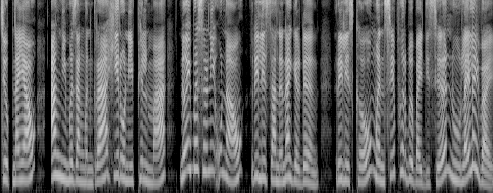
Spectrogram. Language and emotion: Bodo, happy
